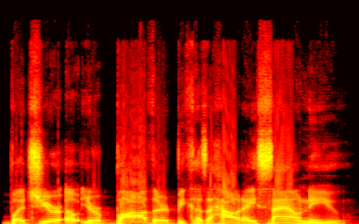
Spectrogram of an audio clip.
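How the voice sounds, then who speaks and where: A man's voice: mid-range voice, animated, measured pace, fairly bright tone. A man hosting a reaction video, ranting in disbelief and firing off rhetorical questions. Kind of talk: casual reaction commentary.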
